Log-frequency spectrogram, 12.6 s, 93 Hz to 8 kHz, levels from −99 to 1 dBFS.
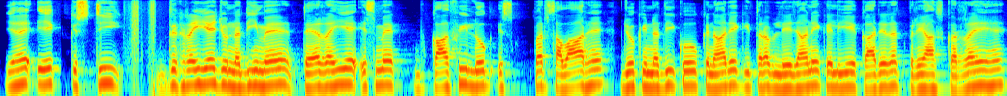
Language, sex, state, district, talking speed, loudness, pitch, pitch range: Hindi, male, Uttar Pradesh, Jalaun, 175 wpm, -20 LUFS, 145 Hz, 135-155 Hz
